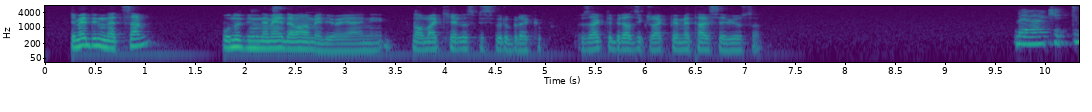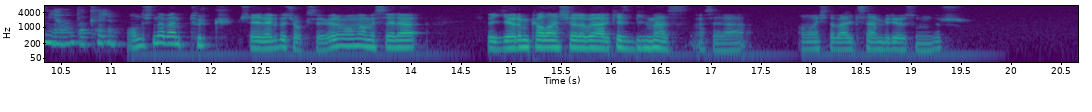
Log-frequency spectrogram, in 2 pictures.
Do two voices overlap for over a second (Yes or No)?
No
